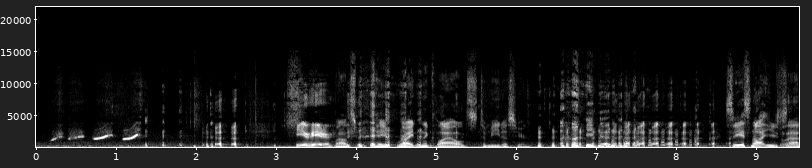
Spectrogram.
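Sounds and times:
person whistling short rising notes to call people over: 0.2 - 1.4
laughter: 1.1 - 9.5
speech: 3.2 - 9.5.

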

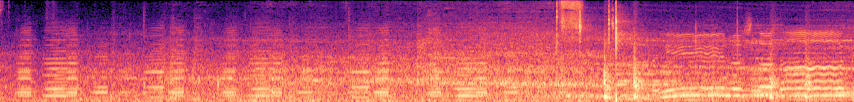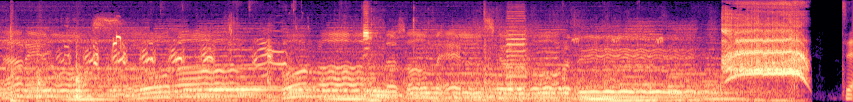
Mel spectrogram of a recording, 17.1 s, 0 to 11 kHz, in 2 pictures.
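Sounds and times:
low musical drone: 0.0 - 15.8
honking squawking tones: 0.0 - 16.6
laughter: 8.4 - 13.8
loud shrill scream: 15.8 - 16.7.

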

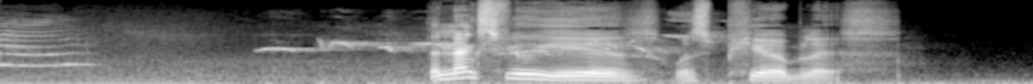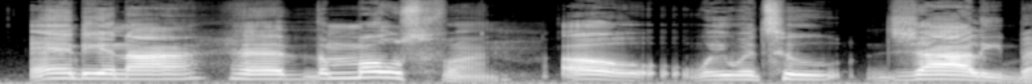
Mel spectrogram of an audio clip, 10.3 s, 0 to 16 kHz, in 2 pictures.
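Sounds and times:
kitten meowing: 0.0 - 0.5
speech: 2.2 - 4.5, 5.5 - 10.3.

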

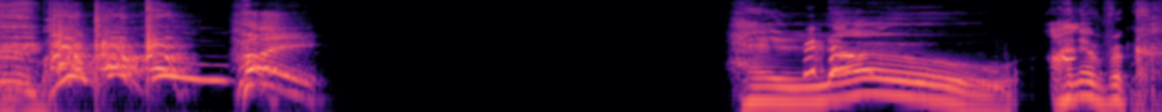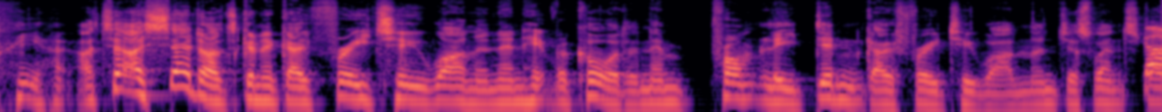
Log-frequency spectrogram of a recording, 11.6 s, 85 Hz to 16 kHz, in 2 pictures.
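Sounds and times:
dog barking: 0.2 - 1.0
speech: 3.7 - 11.6.

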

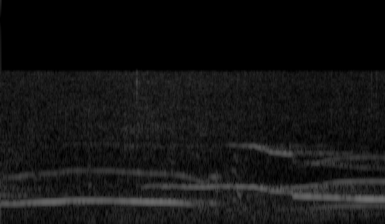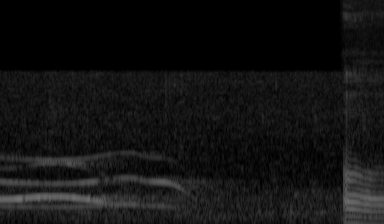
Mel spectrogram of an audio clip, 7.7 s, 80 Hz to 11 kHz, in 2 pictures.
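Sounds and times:
wolves howling: 0.0 - 5.9.

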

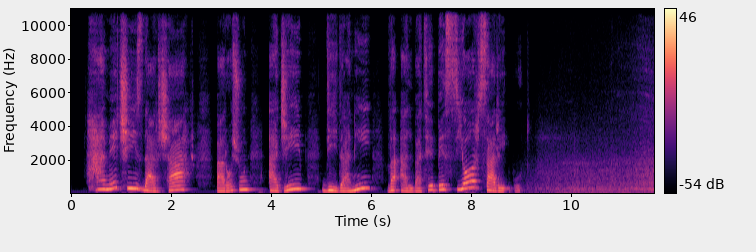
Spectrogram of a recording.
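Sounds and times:
speech: 0.6 - 9.2
car passing by quickly: 9.1 - 11.6.

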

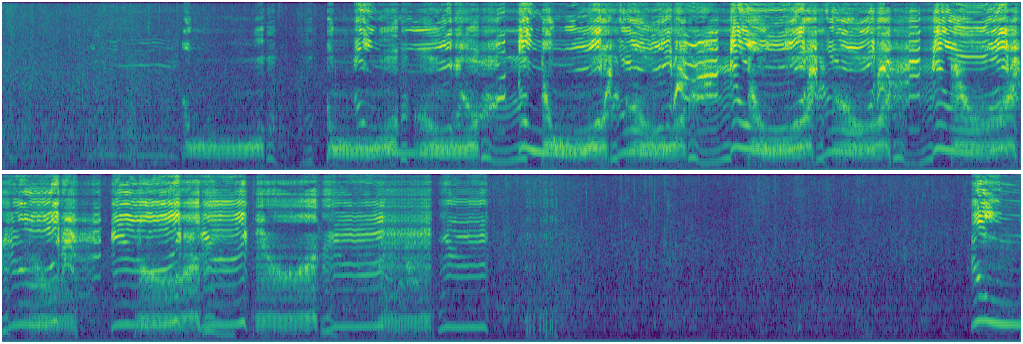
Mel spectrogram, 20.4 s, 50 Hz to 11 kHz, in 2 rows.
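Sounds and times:
Cory's shearwaters wailing calls at night: 0.4 - 18.8, 19.8 - 20.3.

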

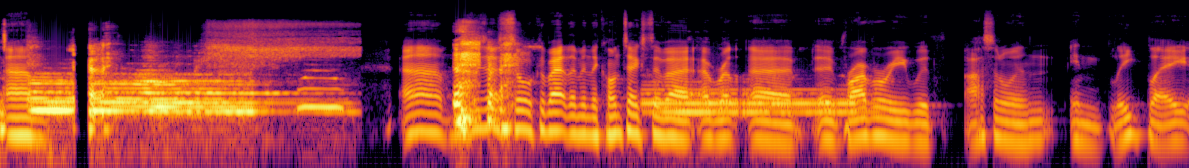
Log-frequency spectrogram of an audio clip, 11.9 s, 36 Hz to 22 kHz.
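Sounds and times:
speech: 0.0 - 1.2, 4.6 - 11.8
passing train horn: 0.2 - 3.4, 6.3 - 8.8.

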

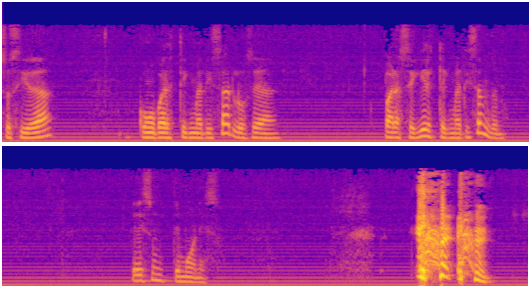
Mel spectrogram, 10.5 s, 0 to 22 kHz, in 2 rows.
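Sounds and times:
speech: 0.0 - 0.6, 1.4 - 2.9, 3.8 - 5.2, 6.6 - 7.5, 9.7 - 10.5
person coughing raspily: 9.4 - 10.5.

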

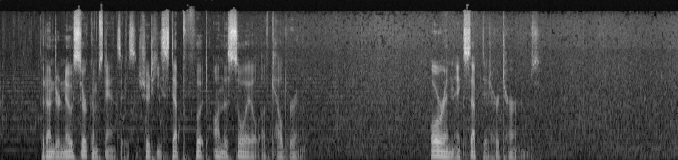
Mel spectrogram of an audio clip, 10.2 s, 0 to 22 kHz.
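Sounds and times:
speech: 0.6 - 4.7, 6.4 - 8.2
ocean surf: 3.6 - 10.1.

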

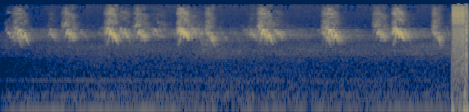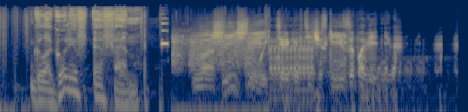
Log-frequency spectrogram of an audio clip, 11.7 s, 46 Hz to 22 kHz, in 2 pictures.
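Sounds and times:
house sparrow chirping: 0.0 - 5.6
speech: 6.6 - 11.0.

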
